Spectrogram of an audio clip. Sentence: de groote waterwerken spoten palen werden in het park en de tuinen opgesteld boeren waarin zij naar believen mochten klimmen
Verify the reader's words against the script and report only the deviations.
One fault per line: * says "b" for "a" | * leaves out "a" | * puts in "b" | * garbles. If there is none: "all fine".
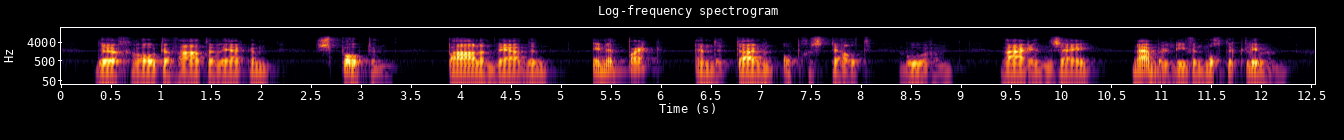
all fine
